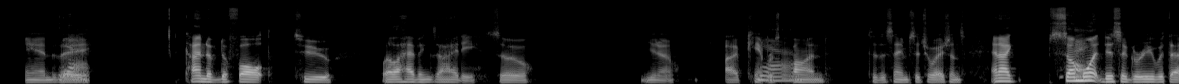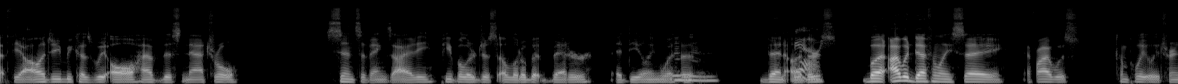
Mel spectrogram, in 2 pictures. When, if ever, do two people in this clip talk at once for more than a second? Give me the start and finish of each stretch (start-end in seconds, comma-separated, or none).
none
